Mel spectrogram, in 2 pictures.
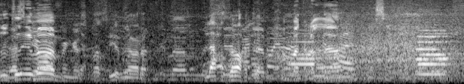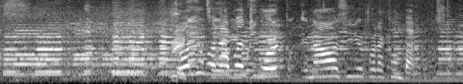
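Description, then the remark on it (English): Car horns honk repeatedly from vehicles driving by in southwest Brooklyn, long sustained blasts and shorter toots overlapping amid street noise, with people talking and cheering underneath. “Cars were driving by, honking their horns for him.”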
